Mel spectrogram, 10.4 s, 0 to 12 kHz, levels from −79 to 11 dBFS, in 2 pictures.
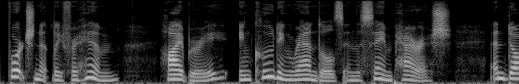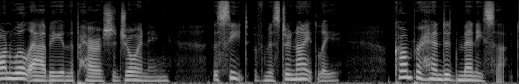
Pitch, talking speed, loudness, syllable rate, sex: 180 Hz, 145 wpm, -20 LUFS, 5.5 syllables/s, female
